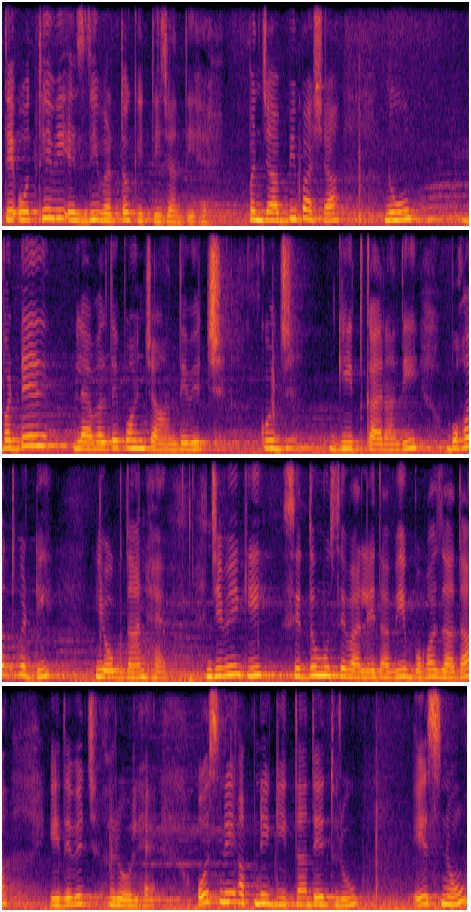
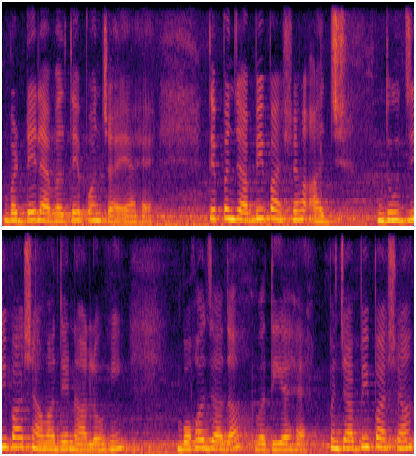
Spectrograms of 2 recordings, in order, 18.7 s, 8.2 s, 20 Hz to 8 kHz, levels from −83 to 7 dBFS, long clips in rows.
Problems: none marked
